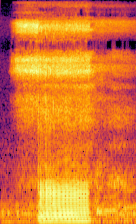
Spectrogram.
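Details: Sleeping French Bulldog giving one loud, drawn-out buzzing snore lasting about a second, framed by quieter wheezy breathing; indoors, no other sounds.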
